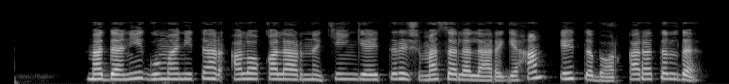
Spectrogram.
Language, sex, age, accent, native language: Uzbek, female, 25-34, Toshkent shahri, Uzbek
